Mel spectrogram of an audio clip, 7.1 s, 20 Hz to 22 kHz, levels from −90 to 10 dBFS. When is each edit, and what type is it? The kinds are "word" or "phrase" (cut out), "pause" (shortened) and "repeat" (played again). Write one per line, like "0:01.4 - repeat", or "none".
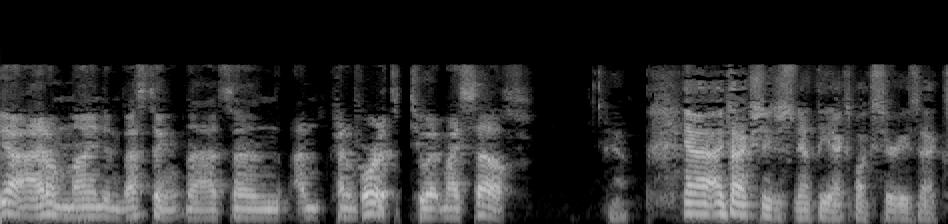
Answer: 0:01.4 - word
0:02.1 - word
0:02.7 - word
0:03.0 - word
0:05.1 - word
0:05.4 - word
0:06.0 - word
